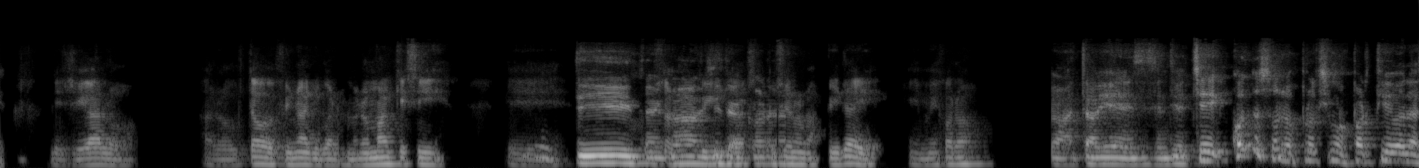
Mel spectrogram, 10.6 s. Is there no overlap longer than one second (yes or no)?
no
